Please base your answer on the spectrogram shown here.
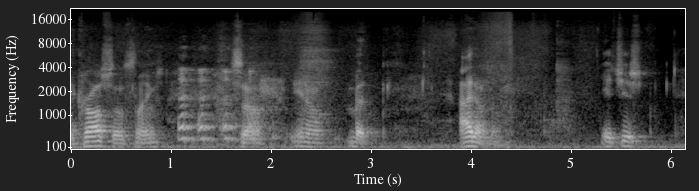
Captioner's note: chuckles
